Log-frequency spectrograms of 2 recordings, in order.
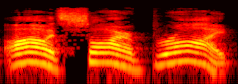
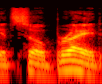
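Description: First: High, loud, drawn-out Australian accent; Australian accent from a Brit blinded by the sun. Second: Said in the usual way. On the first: Shown as a demonstration. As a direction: wail it slowly in a broad, open-mouthed Australian accent. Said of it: "'Cause what you do with an Australian accent".

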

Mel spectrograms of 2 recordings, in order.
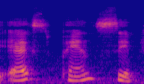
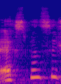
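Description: First: expensive slowly split as x, পেন, সিভ; three separate beats in expensive; syllable by syllable. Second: Said in the usual way. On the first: Shown as a demonstration. (Expensive, তিন ভাগে ভেঙে ধীরে) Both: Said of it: "তিনটি কিন্তু syllable পাচ্ছি".

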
